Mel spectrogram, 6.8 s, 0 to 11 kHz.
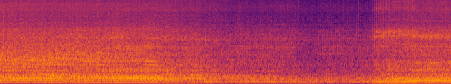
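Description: Kubota L5018 tractor's four-cylinder diesel engine working under load with a rotary tiller in a wet paddy; the revs sag about halfway through and climb again near the end.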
